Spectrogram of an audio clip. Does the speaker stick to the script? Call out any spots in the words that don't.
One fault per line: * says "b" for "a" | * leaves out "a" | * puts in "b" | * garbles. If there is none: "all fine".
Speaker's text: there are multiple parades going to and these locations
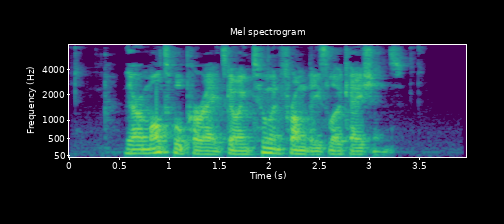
* puts in "from"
